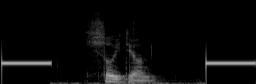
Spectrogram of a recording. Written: llwydion

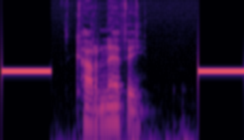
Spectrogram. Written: carneddi

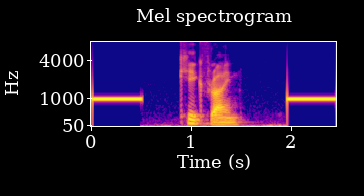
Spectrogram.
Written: cigfrain

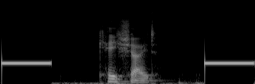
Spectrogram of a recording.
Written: ceisiaid

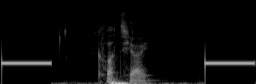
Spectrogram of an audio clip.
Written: clytiau

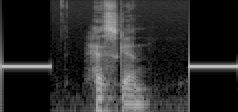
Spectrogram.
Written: hesgen

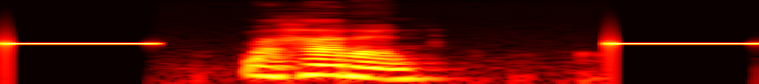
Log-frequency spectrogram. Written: maharen

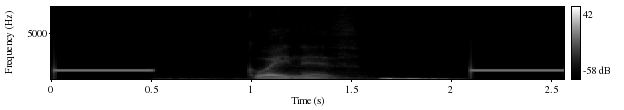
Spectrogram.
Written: gweunydd

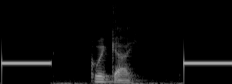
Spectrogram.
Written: gwigau

